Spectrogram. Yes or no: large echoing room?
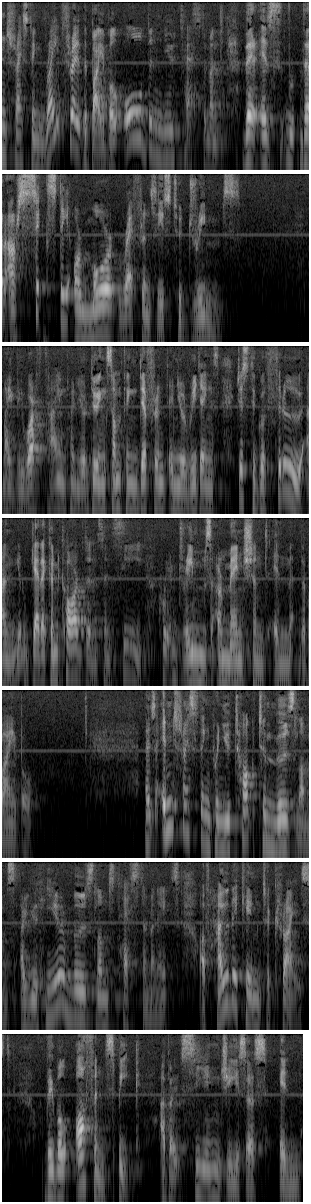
yes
